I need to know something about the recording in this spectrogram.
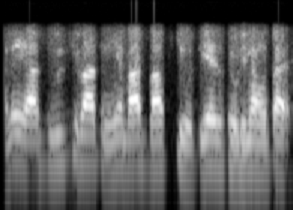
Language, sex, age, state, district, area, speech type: Hindi, male, 18-30, Rajasthan, Bharatpur, urban, conversation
